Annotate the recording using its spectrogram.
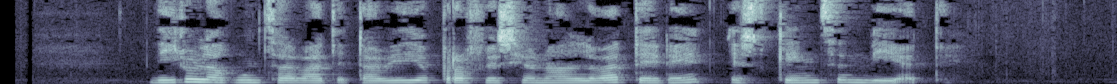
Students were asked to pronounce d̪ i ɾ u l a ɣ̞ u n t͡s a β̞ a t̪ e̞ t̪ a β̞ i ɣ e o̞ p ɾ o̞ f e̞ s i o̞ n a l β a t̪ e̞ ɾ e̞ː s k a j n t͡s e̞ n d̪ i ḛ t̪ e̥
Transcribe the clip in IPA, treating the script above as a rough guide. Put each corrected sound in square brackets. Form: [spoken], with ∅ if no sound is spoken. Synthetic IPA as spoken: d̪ i ɾ u l a ɣ̞ u n t͡s a β̞ a t̪ e̞ t̪ a β̞ i [ð] e o̞ p ɾ o̞ f e̞ s i o̞ n a l β a t̪ e̞ ɾ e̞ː s k a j n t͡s e̞ n d̪ i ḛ t̪ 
